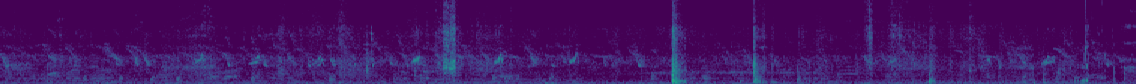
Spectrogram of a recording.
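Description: Muscovy ducklings of a jumbo breed peep in a brooder box, with repeated thin chirps scattered over steady background noise and a few louder bursts, no talk over them.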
